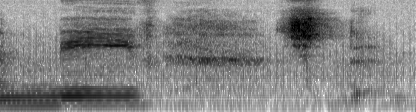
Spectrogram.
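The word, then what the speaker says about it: Niamh: Currently reading Ordinary Saints by Neve Vone." None. Thank you. Jenny has put it. and I am obsessed. Now, Jenny has also said the author pronounced the name like that, like Neil, if anyone was wondering.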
